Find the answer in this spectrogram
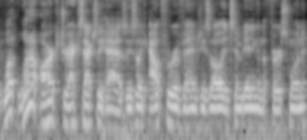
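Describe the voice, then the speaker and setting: A man's voice: lowish voice, a bit bright. A young man giving a casual, enthusiastic spoken movie review, rambling with lots of fillers.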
